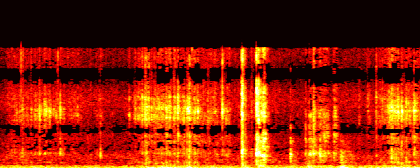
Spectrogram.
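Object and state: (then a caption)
Dry bar soap. A utility knife blade scrapes a solid, light green bar of dry soap held in the hand. The result is soft, dry, crumbly scraping with a bright, crisp texture, quiet overall, with a few sharper, louder cuts near the middle of the clip.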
